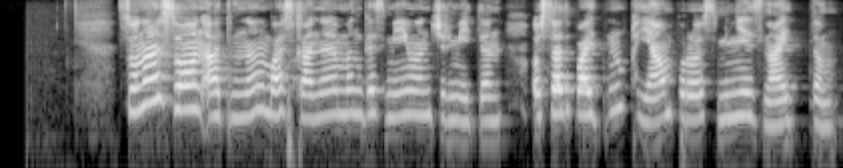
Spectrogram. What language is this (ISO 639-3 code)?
kaz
